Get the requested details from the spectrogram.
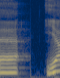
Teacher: ইয়া হরফটি উচ্চারণের ক্ষেত্রে বারিক হবে এবং এক আলিফ টেনে পড়তে হবে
